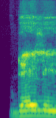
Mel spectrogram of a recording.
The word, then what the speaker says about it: Daley: fascist anti-democratic american jannah daily daley is spelled d-a-l-e-y but she has been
